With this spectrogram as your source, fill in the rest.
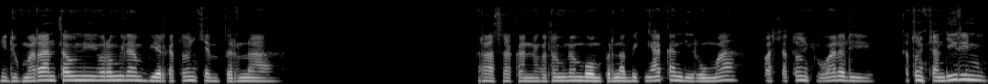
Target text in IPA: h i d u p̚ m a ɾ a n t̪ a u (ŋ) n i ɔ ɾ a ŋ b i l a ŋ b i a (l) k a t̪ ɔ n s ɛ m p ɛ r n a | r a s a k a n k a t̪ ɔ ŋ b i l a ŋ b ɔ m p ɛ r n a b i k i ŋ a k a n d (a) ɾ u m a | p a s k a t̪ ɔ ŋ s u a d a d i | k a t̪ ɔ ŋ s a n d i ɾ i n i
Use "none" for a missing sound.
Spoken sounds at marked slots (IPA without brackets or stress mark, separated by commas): none, r, i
